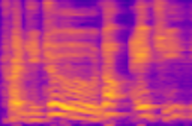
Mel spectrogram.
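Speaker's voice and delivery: loud, high indignant earthworm; mild shriek. Acted. Earthworm correcting the centipede, mildly shrieking. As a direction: protest the number loudly. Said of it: "shrieked the earthworm".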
